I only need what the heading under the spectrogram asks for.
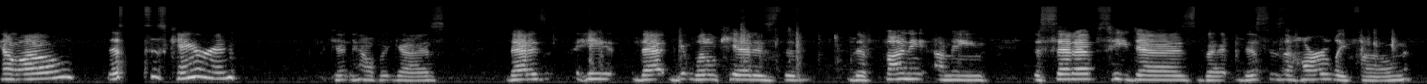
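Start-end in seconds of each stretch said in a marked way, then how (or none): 0.0-2.4 high, squawky parrot-like bird voice. Retelling a movie scene where a bird answers the phone: imitating a bird answering the phone. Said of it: "the bird answers and he sounds like this".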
